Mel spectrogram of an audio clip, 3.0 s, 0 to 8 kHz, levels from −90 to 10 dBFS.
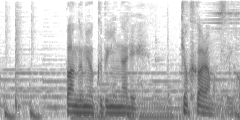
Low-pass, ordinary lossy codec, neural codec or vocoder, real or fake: none; none; none; real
